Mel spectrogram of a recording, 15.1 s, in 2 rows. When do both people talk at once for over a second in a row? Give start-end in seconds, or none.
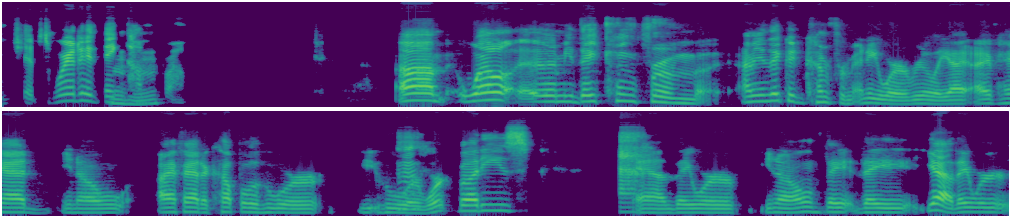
none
